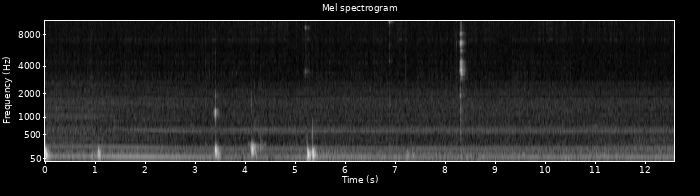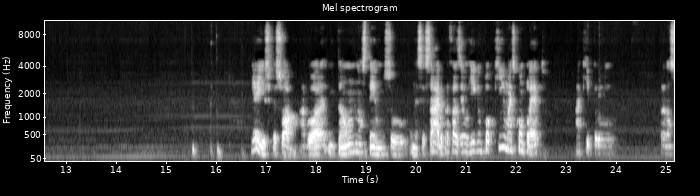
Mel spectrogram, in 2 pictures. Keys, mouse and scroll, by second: 0.7 click, 0.9 g, 3.0 click, 3.5-4.2 shift+middle drag, 4.8 click, 5.2 r, 6.4 click, 7.1 click, 7.2 g, 8.0 click, 9.0-10.4 drag, 12.9 click, 13.9-15.4 drag, 15.6-16.7 shift+middle drag, 17.1 click, 17.3 g, 18.3 click, 18.7 click, 18.9 g, 19.7 click, 20.2 click, 20.4 g, 21.3 click, 21.9 click, 22.4 g, 23.0 click, 24.1-25.1 drag.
